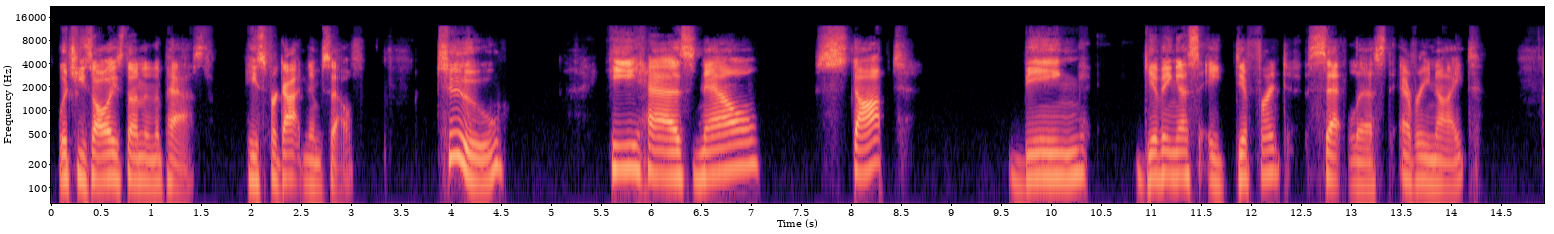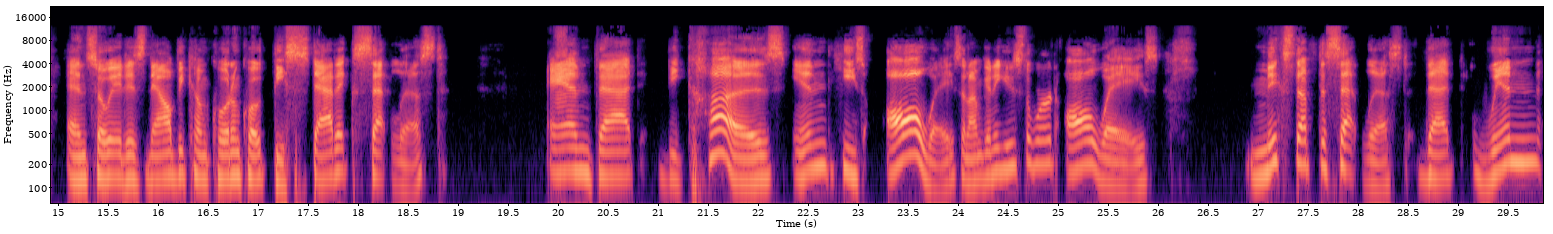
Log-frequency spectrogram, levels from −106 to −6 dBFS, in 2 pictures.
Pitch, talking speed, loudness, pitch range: 140 Hz, 115 wpm, -23 LUFS, 125-160 Hz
